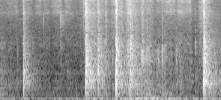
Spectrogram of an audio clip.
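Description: Chalk writing on a chalkboard: a run of sharp taps and short strokes as a word is written, the taps clustered around the middle.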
